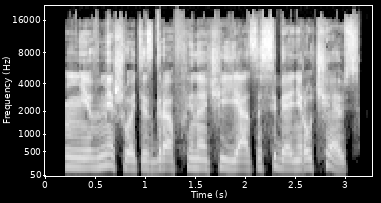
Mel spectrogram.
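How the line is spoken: Growled. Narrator (Russian): буквально прорычал

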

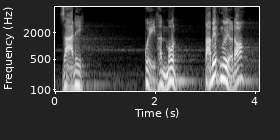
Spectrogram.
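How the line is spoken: Yelling. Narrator (Vietnamese): Hắn gào lên

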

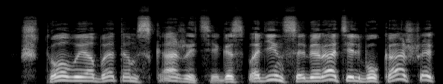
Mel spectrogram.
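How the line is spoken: Screaming. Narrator (Russian): не закричал, а прямо завопил он

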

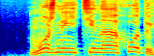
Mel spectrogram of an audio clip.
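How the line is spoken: Giggling. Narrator (Russian): хихикал он

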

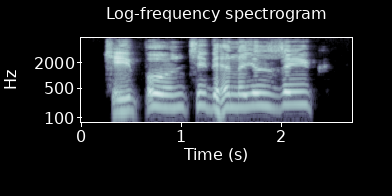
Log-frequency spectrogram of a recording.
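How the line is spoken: Hoarse croak. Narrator (Russian): прохрипел служитель

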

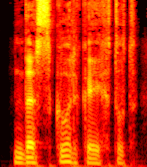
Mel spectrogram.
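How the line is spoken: Whispered. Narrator (Russian): прошептала Мел

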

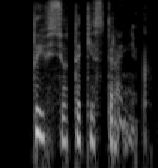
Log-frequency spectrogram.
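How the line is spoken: Old man whispering. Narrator (Russian): переходя на шепот, заметил старик

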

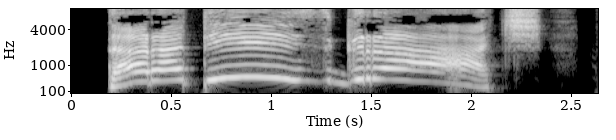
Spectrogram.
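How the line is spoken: Shrill, desperate shout. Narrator (Russian): пронзительно, почти отчаянно закричала

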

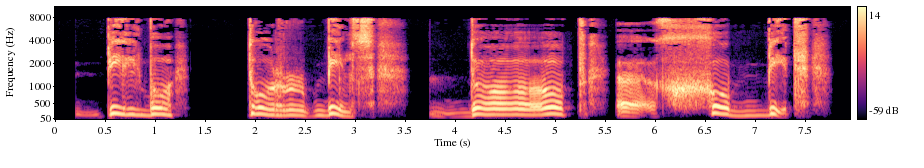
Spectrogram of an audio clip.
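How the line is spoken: Trembling, forced-out words. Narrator (Russian): выдавил бедный господин Торбинс, дрожа как осиновый лист

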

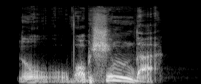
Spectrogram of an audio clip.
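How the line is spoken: Gruff mutter. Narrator (Russian): буркнул в ответ Лейстрейд

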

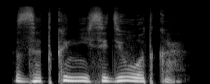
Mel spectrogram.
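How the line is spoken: Angry growl. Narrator (Russian): зарычал на меня

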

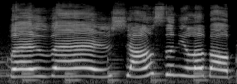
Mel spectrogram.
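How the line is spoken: Excited loud cry. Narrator (Chinese): 戴子英大叫一声微微，激动

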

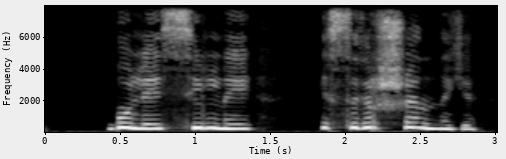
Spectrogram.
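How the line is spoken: Trembling voice. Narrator (Russian): дрогнувшим голосом уточнила я

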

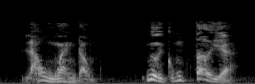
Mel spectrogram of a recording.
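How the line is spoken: Angry. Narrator (Vietnamese): Cừu Thiên Nhận tức giận nói

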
